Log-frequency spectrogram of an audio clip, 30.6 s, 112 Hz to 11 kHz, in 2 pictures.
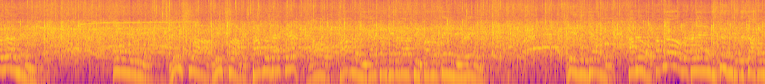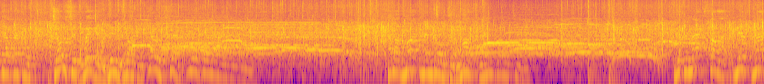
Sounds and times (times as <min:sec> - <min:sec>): Speech: 0:00.0 - 0:00.8, 0:02.2 - 0:09.8, 0:11.3 - 0:20.2, 0:23.0 - 0:25.9, 0:28.8 - 0:30.5.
